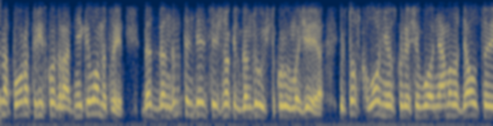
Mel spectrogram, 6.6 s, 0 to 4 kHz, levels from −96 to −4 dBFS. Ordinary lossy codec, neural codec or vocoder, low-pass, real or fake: Opus, 32 kbps; none; 3.6 kHz; real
